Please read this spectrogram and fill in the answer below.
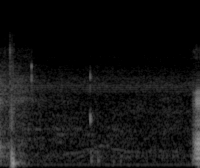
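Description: Near silence: quiet room tone with two faint, short clicks.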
